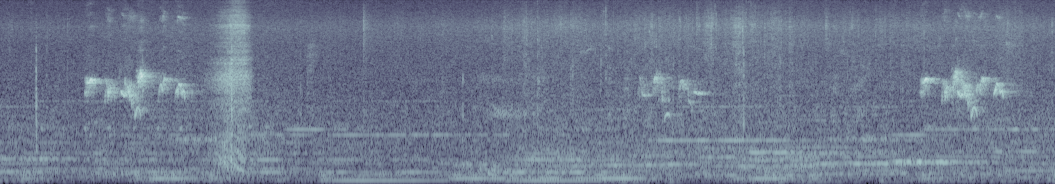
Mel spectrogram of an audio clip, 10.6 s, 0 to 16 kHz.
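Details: Rival-challenging song of a red-whiskered bulbul during trapping on 13 January 2017; a bubbly warbled phrase, a faint one mid-way, another near the end, plus a brief whooshing noise and low hum.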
